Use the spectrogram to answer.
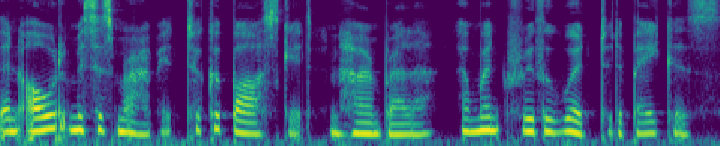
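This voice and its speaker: Speech comes at a moderate pace. There is a somewhat breathy quality to the voice. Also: woman, medium pitch for a woman. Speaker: voice actor. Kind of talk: storybook reading. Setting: home recording demo.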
